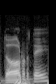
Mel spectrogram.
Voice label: "dorde", Occitan

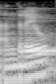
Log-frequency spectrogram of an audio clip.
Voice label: "andrea", Occitan

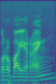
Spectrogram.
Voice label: "corbaira", Occitan

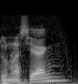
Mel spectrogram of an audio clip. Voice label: "donacian", Occitan

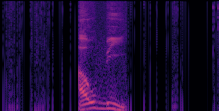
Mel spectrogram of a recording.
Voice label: "aubin", Occitan

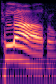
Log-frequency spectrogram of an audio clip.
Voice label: "clara", Occitan

